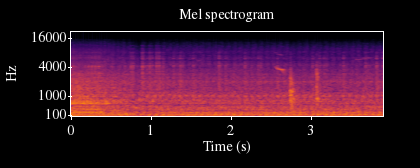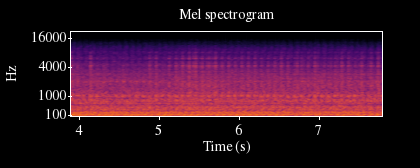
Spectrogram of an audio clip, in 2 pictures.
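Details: Donor Polaris RZR 1000 with its own ECU put back in. It fires up and holds a steady, even idle with no stumbles or hunting; running properly.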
